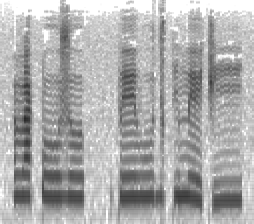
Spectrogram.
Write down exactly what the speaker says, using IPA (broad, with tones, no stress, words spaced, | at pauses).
βa˦k͡poː˦ zʊ˦ | peː˦βuː˦ dʊ˦ki˦meː˦˨t͡ʃiː˦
